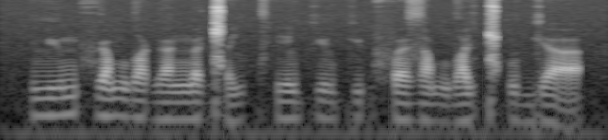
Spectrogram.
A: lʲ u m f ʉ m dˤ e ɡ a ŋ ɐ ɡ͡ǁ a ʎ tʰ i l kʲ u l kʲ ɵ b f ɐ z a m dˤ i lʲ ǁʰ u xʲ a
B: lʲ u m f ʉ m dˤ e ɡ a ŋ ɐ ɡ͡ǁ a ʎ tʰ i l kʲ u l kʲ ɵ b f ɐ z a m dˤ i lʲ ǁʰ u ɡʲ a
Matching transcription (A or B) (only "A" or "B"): B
